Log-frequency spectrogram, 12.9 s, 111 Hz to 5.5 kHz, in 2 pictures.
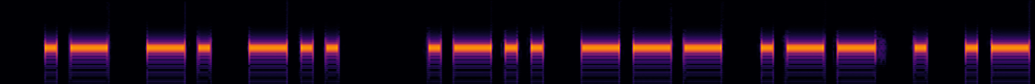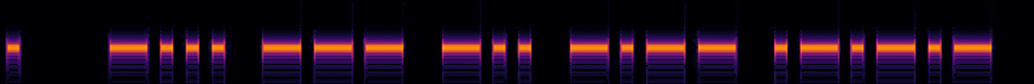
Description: Morse code, heard as a keyed tone, about 15 wpm, 600 Hz. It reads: AND LOWER BODY.
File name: learning center / tower trouble / tower trouble 15wpm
